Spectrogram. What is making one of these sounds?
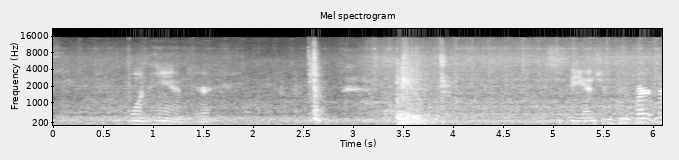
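A metal car hood clunks as it is lifted open.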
